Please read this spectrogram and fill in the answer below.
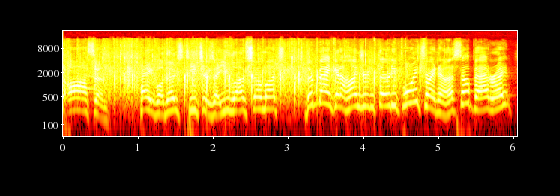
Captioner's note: applause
